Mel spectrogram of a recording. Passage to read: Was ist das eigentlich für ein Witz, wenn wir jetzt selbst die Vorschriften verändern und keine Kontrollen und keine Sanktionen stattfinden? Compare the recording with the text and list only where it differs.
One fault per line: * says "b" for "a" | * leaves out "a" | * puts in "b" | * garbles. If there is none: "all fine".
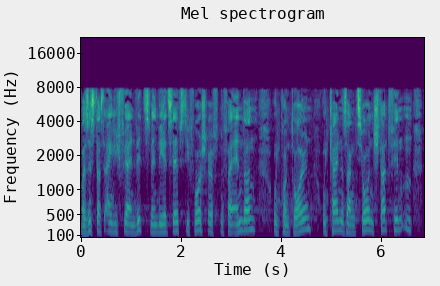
* leaves out "keine"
